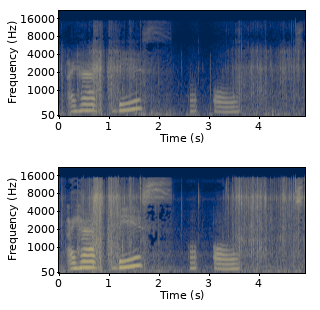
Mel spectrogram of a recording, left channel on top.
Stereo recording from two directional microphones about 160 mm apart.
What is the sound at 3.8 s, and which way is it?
Crumpling, 40° right (ahead or behind).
